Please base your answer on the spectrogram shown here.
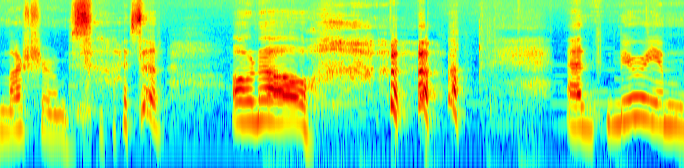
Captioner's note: laughing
